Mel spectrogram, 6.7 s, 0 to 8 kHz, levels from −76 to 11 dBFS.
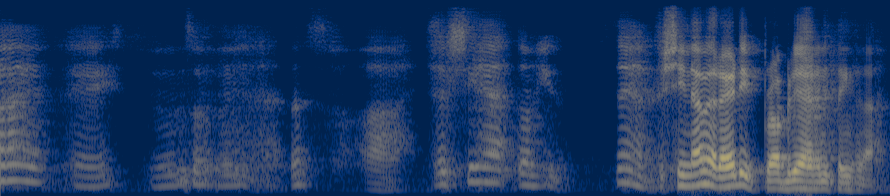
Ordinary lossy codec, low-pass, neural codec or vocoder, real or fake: none; 7.2 kHz; codec, 16 kHz, about 1 kbps, DyCAST, with the encoder's durations; fake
